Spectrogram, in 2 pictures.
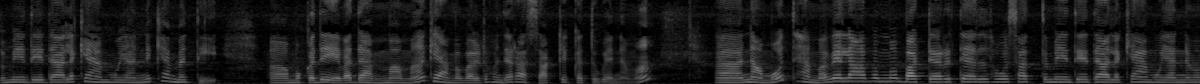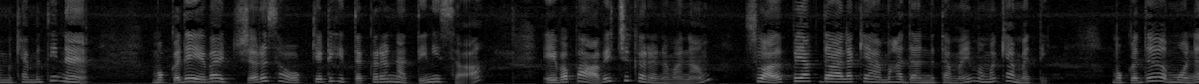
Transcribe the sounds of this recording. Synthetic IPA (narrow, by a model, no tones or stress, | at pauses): t̪ʋəmeːd̪eːd̪aːləkæːmujanːəkæmət̪ḭ | mokəd̪əeːʋad̪ɛmːaməkæːməʋələʈəɦõnd̪əɾasakːekət̪uʋenə̰mʔə̰ | namut̪hæməʋelaːʋəməbaʈəɾt̪elɦoːsat̪ʋəmeːd̪eːd̪aːləkæːmujanːəmaməkæmət̪inɛː | mokəd̪əeːʋait͡ʃəɾəsawokjəʈəɦit̪əkəɾənat̪inisa̰ː | eːʋapaːʋit͡ʃːikəɾənəʋanam | sualpəjak̚d̪aːlakɛːməɦad̪anːət̪amajmaməkæmət̪ḭ | mokəd̪əmonə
